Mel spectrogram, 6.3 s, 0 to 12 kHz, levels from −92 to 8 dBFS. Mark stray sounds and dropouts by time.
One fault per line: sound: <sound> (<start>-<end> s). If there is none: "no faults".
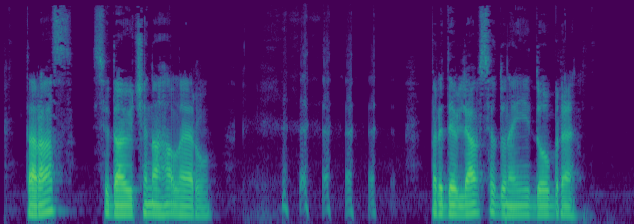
sound: laugh (2.4-4.0 s)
